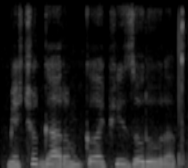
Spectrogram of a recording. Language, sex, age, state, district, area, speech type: Kashmiri, female, 30-45, Jammu and Kashmir, Anantnag, rural, read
